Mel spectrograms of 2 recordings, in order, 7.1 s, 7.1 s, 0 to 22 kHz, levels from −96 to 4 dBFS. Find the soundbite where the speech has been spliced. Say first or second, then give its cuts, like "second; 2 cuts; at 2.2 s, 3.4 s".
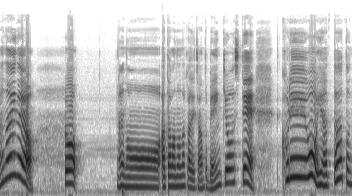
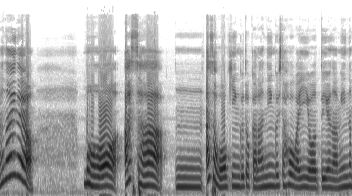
first; 1 cut; at 1.3 s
